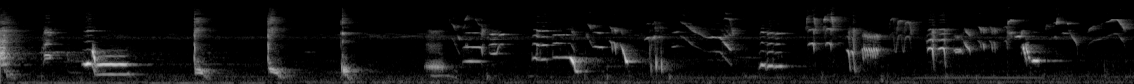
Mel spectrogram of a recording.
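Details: Tui from New Zealand giving a loud, complex, highly varied song: sharp clicks, bell-like bongs, liquid whistles, gurgles and slurred upward and downward notes in quick bursts separated by short gaps.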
